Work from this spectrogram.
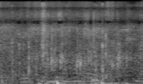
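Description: Hooves of a tall, well-trained horse clip-clop in a steady rhythm while it is ridden through the Gurez Valley, Kashmir, close and moderately loud over low ambient noise.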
